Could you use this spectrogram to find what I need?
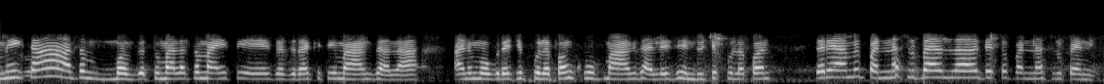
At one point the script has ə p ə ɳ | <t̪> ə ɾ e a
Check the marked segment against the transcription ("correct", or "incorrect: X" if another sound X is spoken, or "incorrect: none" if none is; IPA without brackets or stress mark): correct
